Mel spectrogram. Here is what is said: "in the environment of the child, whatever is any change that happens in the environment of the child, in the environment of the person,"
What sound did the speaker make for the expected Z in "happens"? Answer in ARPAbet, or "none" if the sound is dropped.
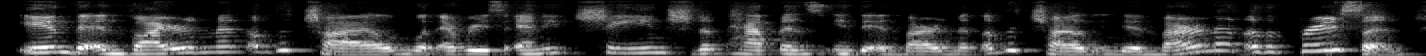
S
